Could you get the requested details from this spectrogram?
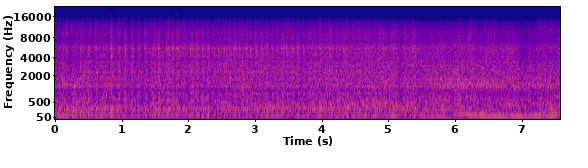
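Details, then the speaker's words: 1979 John Deere Cyclone 340 two-stroke snowmobile, probably bad fuel, on choke: rough uneven clatter hunting and sagging; fuel pump works but pulls little, owner suspects not enough fuel or dirty carb idle circuit. "well she was definitely running on more than starting fluid that time I was pulling fuel from the tank though it didn't look like I was pulling a lot so the fuel pump is definitely working"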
